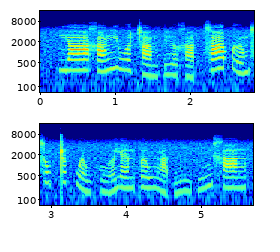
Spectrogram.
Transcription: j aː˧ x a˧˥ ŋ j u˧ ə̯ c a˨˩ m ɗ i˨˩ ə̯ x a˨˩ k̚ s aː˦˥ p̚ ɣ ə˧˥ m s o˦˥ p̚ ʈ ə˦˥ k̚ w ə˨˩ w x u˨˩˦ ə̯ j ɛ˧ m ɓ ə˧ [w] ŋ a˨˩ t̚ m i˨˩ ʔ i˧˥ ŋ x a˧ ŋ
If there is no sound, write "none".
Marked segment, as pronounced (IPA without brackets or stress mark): w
